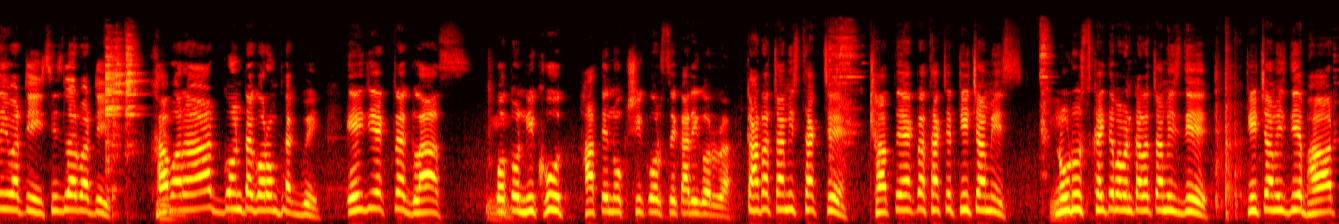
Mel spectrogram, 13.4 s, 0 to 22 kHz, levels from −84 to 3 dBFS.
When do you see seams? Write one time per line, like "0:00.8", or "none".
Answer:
0:03.3
0:07.4
0:08.6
